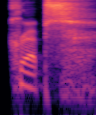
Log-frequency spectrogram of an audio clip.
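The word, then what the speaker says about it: crêpe: Don't pronounce the S at the end.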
